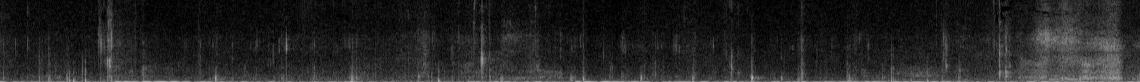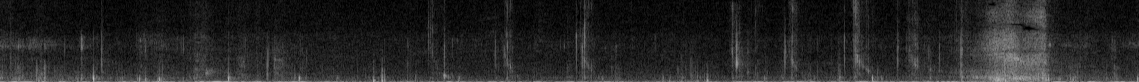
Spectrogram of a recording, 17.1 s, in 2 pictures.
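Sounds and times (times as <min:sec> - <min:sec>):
chewing cake: 0:00.0 - 0:17.0
sticky mouth clicks: 0:00.0 - 0:17.0
airy rush of noise: 0:15.7 - 0:16.8.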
